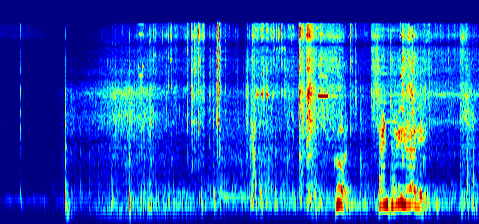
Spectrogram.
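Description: Gunfire rattles in quick bursts.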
